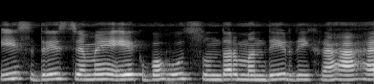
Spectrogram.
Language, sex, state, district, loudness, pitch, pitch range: Hindi, female, Jharkhand, Garhwa, -16 LUFS, 230 Hz, 220-235 Hz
